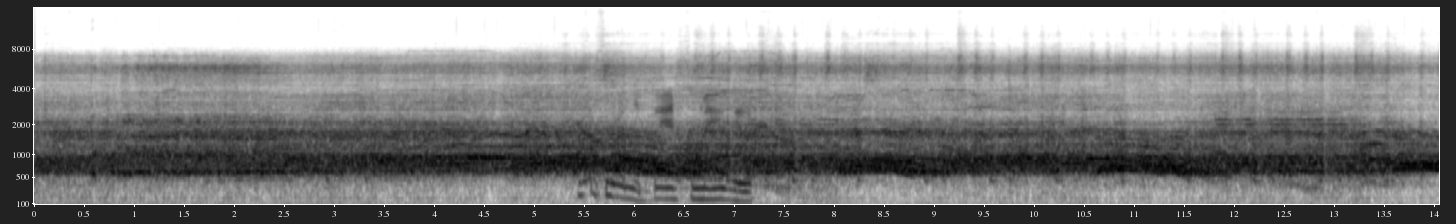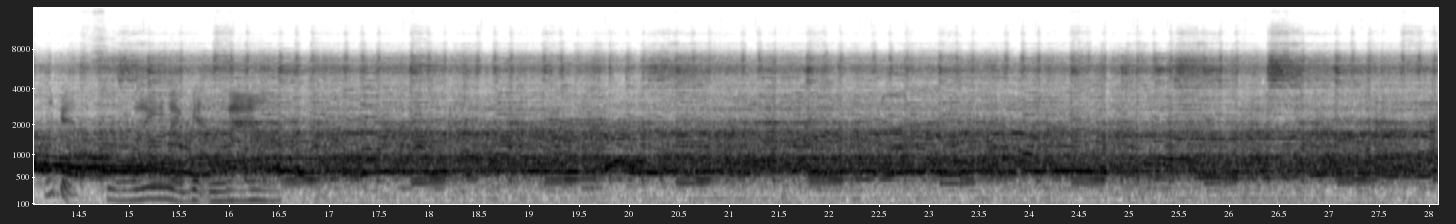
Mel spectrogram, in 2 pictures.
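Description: A film soundtrack of music and voices playing from a television, picked up through the room by a phone and sounding thin, with a regular pulse in its second half.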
